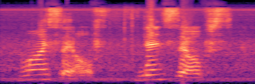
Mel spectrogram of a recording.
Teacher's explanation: When you put self on the end of a word, myself, themselves, ourselves, we stress the self part of the word.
